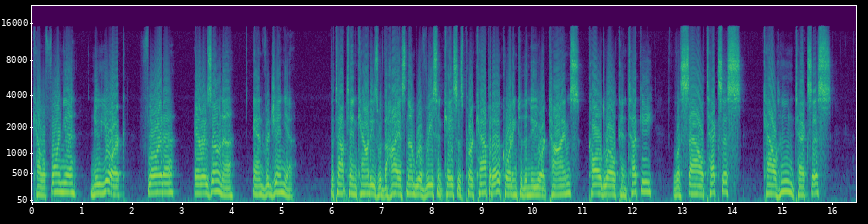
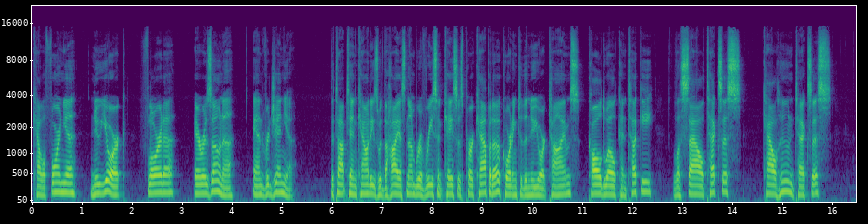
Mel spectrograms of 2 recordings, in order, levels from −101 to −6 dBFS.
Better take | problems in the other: second | distortion; heavy; 6 dB below the speech

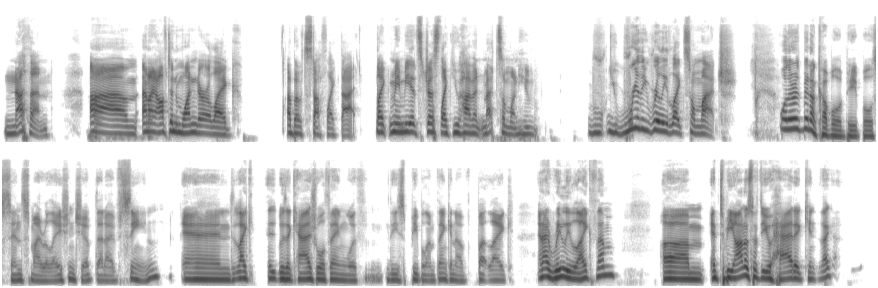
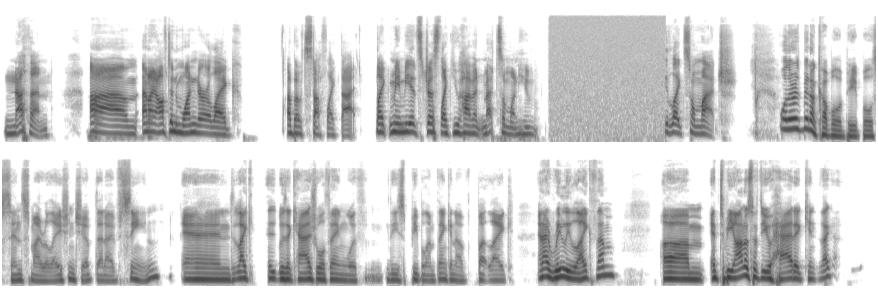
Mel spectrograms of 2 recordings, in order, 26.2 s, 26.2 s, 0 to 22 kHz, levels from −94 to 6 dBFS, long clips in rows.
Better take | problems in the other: first | audio cutting out; filled with static; at 8 s for 2 s

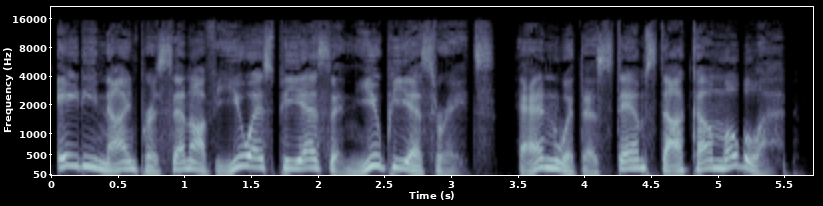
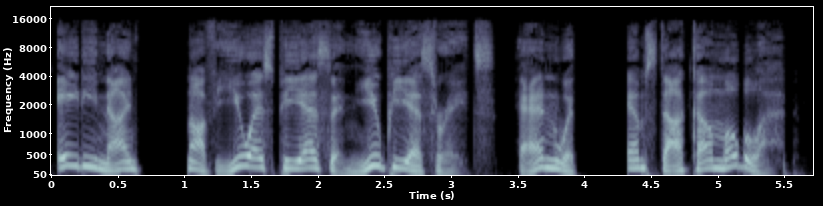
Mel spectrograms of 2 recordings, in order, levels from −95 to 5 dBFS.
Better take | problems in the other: first | audio cutting out; at 0.5 s and at 4 s

